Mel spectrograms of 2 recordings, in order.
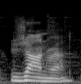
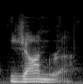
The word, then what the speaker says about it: genre: We say genre. Genre. Word. Genre. This kind of sounds French.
